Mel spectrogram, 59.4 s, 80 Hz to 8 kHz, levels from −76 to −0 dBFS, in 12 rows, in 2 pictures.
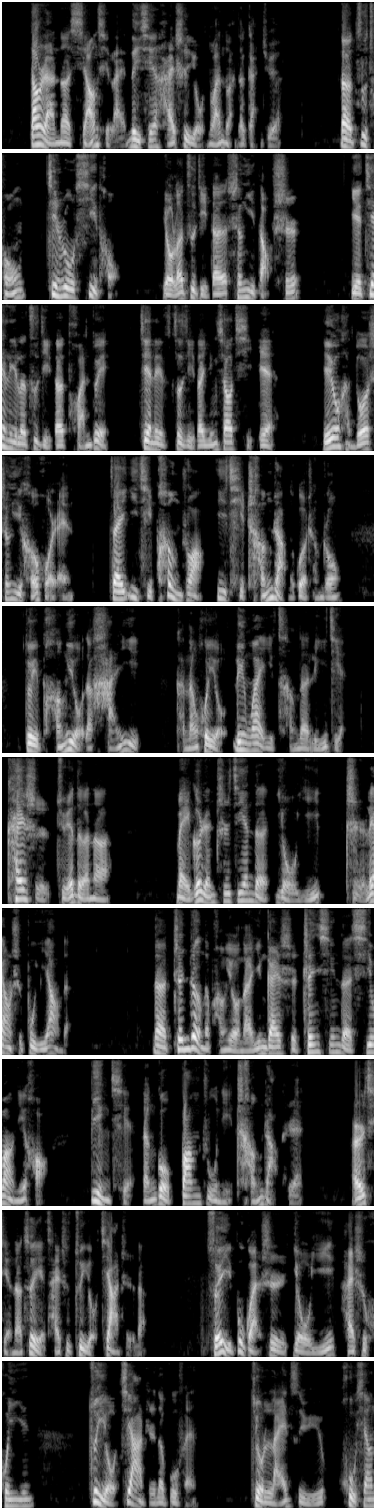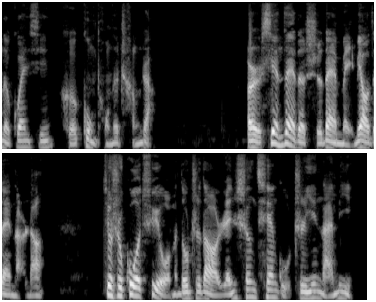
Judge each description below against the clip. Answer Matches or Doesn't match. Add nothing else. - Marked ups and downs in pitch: Matches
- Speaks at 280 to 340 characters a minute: Doesn't match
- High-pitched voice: Doesn't match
